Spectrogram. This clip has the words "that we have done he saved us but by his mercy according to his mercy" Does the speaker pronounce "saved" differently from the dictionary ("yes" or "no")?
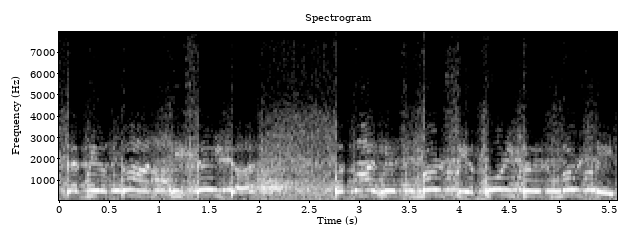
no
